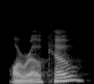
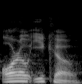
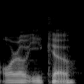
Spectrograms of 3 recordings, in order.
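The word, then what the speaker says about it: Oroeco: apps like Jewelbug and Oroco. Is that how you say it? or Oro eco. Okay, I think I see it now. Oro eco.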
